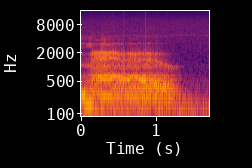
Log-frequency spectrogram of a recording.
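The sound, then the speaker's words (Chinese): A man's voice imitates a tiger's roar in one long, loud, growling call that holds steady for over a second, then fades away. “如今有确实禁锢，老虎啊，只要对住空中一声喊。”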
